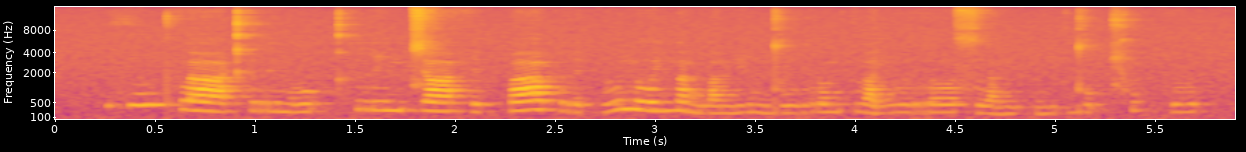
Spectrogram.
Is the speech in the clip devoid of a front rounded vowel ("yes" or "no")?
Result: yes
